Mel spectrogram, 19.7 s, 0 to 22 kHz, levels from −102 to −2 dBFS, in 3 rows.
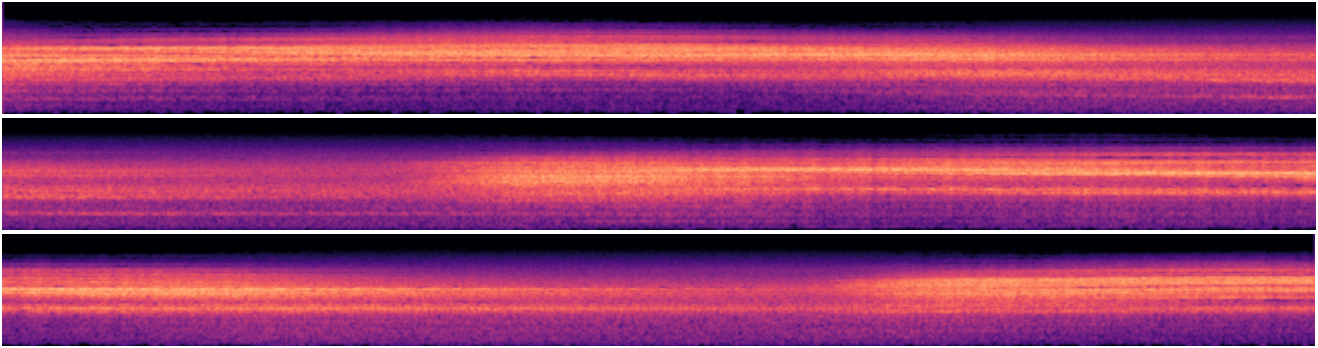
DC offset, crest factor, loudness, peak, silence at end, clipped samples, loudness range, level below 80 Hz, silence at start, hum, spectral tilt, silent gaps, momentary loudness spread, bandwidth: under 0.1%; 14 dB; -12 LUFS; -2 dBFS; 0 s; under 0.1%; 9 LU; -86 dBFS; 0 s; none; 5 dB/octave; none; 17 LU; 9.8 kHz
